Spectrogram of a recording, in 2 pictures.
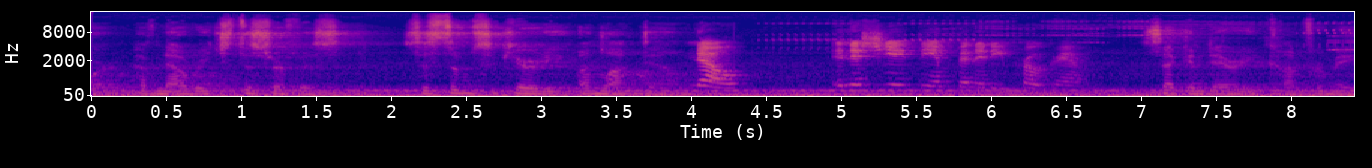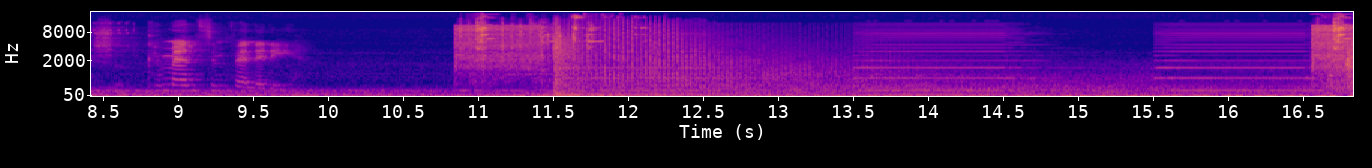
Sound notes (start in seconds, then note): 0.0 digital Male Voice; 7.2 digital Male Voice; 10.8 alarm blaring; 10.9 machines whir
